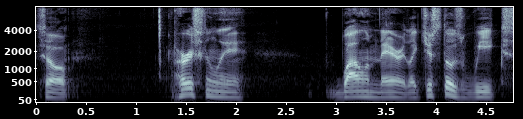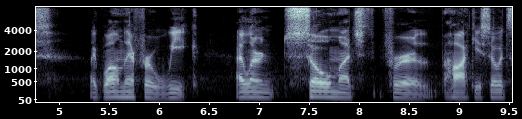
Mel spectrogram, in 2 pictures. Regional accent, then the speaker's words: Boston, Massachusetts, United States; Yeah, I say Florida because I'm from Mass, the greater Boston area.

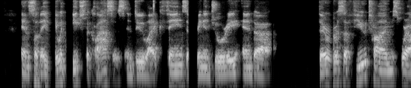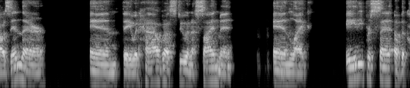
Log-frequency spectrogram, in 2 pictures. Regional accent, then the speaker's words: California, United States; And I was just from NorCal.

